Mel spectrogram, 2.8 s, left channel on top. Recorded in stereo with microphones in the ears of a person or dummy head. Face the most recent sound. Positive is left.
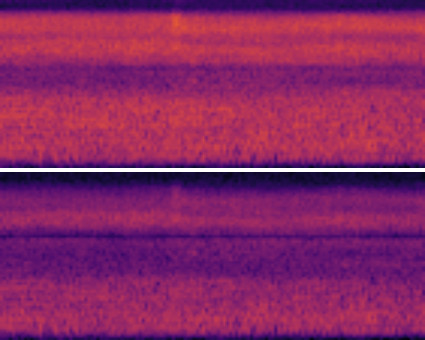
turn(degrees=55)  # may be behind; listen again after turning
